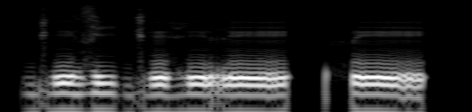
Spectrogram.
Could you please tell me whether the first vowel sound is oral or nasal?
nasal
